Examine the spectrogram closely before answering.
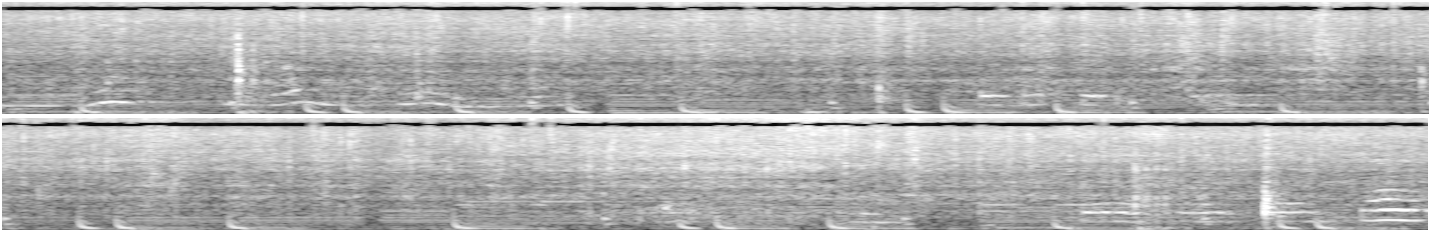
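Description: Ground ostrich meat sizzling in a nonstick frying pan as a plastic slotted spatula chops and scrapes it apart, in repeated irregular strokes over a steady sizzle.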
